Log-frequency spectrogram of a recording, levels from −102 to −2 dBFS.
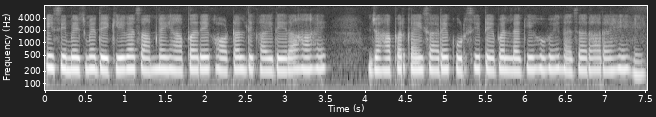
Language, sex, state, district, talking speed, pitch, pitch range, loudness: Hindi, female, Rajasthan, Jaipur, 200 wpm, 220 Hz, 215-225 Hz, -14 LUFS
